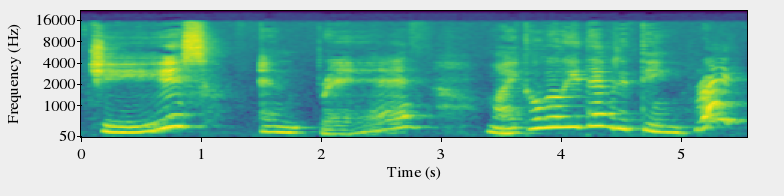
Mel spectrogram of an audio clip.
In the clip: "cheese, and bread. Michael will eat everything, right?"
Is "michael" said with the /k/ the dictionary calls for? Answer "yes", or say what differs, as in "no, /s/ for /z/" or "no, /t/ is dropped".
yes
